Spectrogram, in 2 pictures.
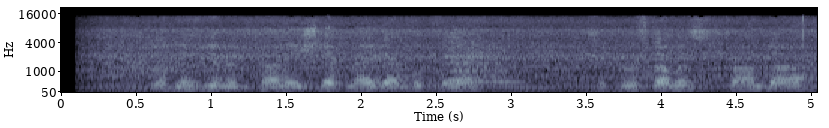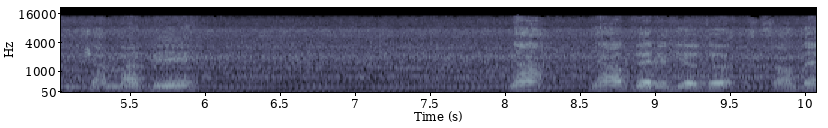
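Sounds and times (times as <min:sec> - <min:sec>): machine humming: 0:00.1 - 0:10.0.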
